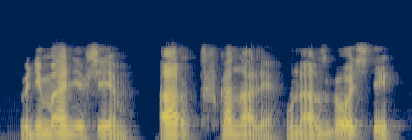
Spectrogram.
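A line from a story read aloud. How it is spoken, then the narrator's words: Quiet, into microphone. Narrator (Russian): я тихо сказал в микрофон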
